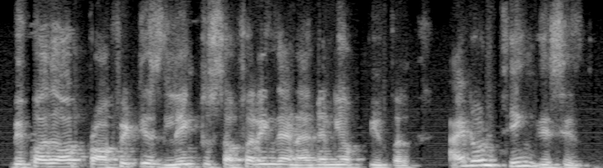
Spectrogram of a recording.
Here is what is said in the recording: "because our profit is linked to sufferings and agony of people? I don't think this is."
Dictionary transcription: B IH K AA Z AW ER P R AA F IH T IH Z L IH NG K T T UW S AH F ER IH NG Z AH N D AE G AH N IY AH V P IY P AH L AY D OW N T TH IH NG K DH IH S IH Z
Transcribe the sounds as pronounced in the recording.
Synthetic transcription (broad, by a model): B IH K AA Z AW ER P R AA F IH T IH Z L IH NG K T T UW S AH F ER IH NG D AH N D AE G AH N IY AH V P IY P AH L AY D OW N T T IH NG K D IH S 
